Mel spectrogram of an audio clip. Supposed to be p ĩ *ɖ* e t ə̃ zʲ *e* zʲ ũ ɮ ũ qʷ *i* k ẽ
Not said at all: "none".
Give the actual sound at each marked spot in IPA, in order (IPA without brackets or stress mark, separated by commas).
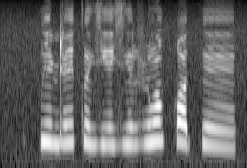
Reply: ɖ, e, i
